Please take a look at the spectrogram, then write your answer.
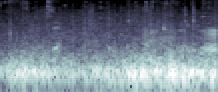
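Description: Horses walk at a steady rhythm with soft clip-clop hoofbeats, muffled and fairly close, under a low rumbling background.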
